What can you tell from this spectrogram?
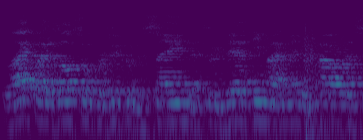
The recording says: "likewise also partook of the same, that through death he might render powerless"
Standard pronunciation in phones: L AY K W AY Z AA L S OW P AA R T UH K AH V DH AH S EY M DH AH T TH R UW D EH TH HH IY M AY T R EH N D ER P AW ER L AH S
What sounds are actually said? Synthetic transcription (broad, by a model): L AY K W AY Z AA L S OW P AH R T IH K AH DH AH S EY M DH AH T TH R UW D EH TH HH IY M AY T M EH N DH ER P AW ER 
